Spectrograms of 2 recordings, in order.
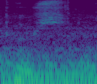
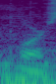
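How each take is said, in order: First: The word is said as a single short 'poosh'. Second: The word is said with the usual Porsche pronunciation. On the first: "they pronounced it poosh" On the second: "they didn't pronounce it Porsche"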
